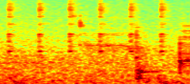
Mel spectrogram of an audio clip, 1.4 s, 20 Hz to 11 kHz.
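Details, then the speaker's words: Crisp, evenly spaced igniter clicks, about four a second, as the Charisma 550 caravan's automatic-ignition gas fire lights normally with the gas knob turned to about 5 and held down. "This particular fire is automatic ignition on gas. So when you want to use it on gas, all you have to do, make sure your gas is turned on at the bottle, take your gas control knob, turn it around to about 5 and you'll hear a clicking."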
